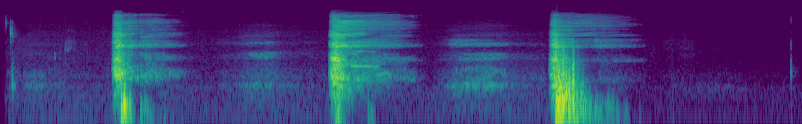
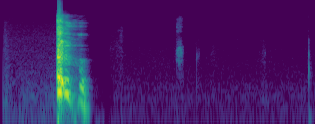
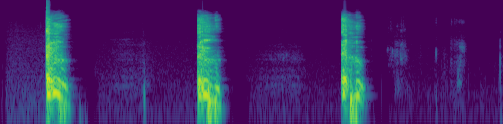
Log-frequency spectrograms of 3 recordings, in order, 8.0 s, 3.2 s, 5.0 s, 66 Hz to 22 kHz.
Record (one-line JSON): {"exhalation_length": "8.0 s", "exhalation_amplitude": 31868, "exhalation_signal_mean_std_ratio": 0.23, "cough_length": "3.2 s", "cough_amplitude": 32768, "cough_signal_mean_std_ratio": 0.15, "three_cough_length": "5.0 s", "three_cough_amplitude": 32768, "three_cough_signal_mean_std_ratio": 0.25, "survey_phase": "beta (2021-08-13 to 2022-03-07)", "age": "45-64", "gender": "Male", "wearing_mask": "No", "symptom_sore_throat": true, "symptom_headache": true, "symptom_onset": "3 days", "smoker_status": "Never smoked", "respiratory_condition_asthma": false, "respiratory_condition_other": false, "recruitment_source": "Test and Trace", "submission_delay": "2 days", "covid_test_result": "Positive", "covid_test_method": "RT-qPCR", "covid_ct_value": 25.7, "covid_ct_gene": "ORF1ab gene"}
